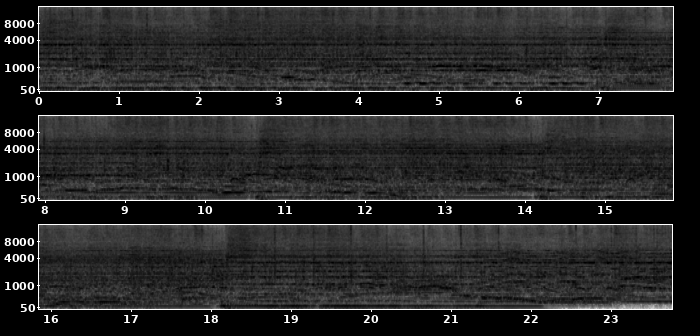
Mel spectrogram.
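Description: Live gospel choir and soloist singing over instrumental accompaniment with sustained bass notes, with hand clapping and shouts from the congregation.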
